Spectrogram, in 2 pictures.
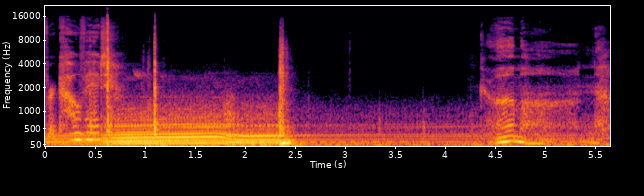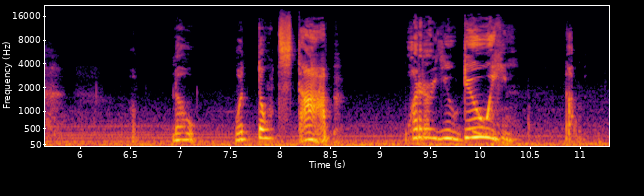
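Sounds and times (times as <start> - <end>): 
speech: 0.0 - 1.3, 4.6 - 5.0, 7.0 - 11.2
car engine droning as the car drives away: 0.1 - 7.9
brief thump: 2.3 - 2.7.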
